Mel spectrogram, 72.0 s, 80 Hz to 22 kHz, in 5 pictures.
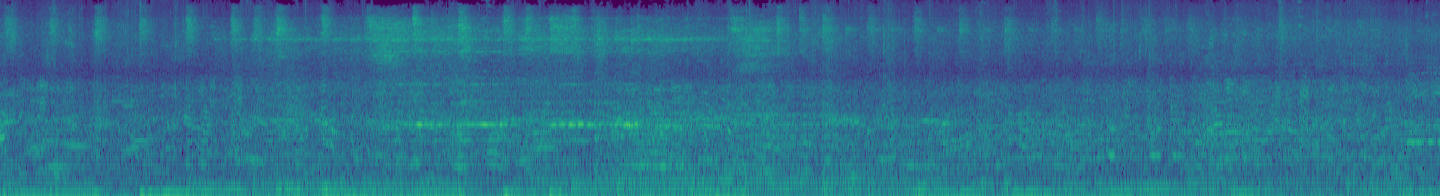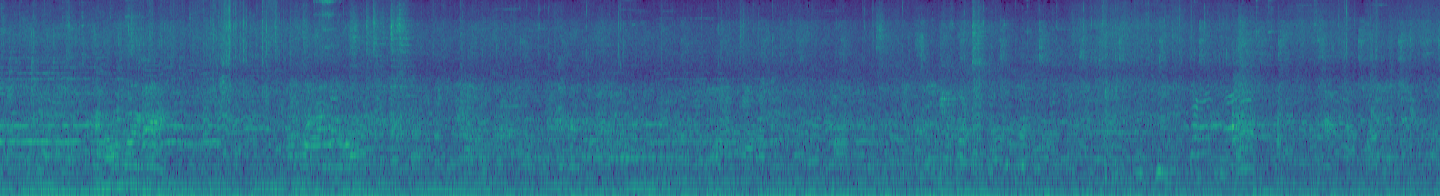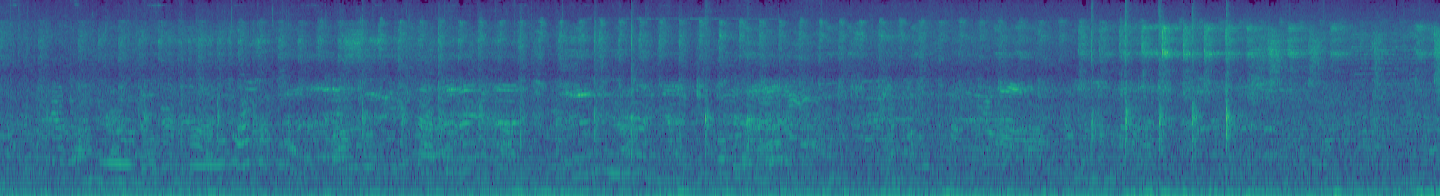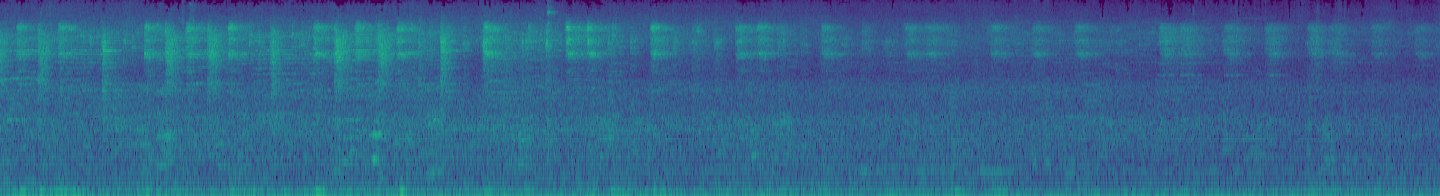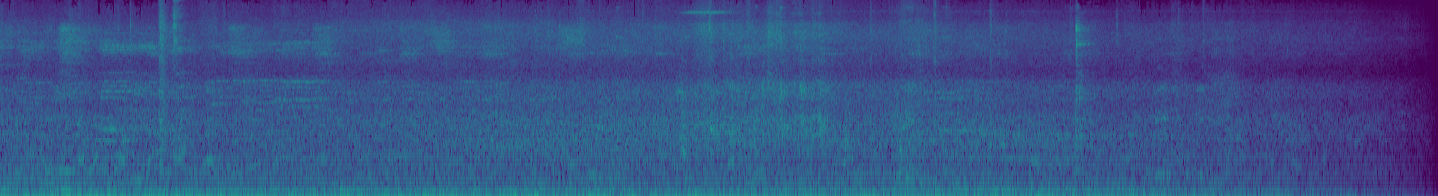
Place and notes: Taipei, Taiwan - soundwalk
Southeast Asian labor holiday gathering shops and streets, Sony PCM D50 + Soundman OKM II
